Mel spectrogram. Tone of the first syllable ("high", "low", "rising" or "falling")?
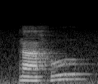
low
